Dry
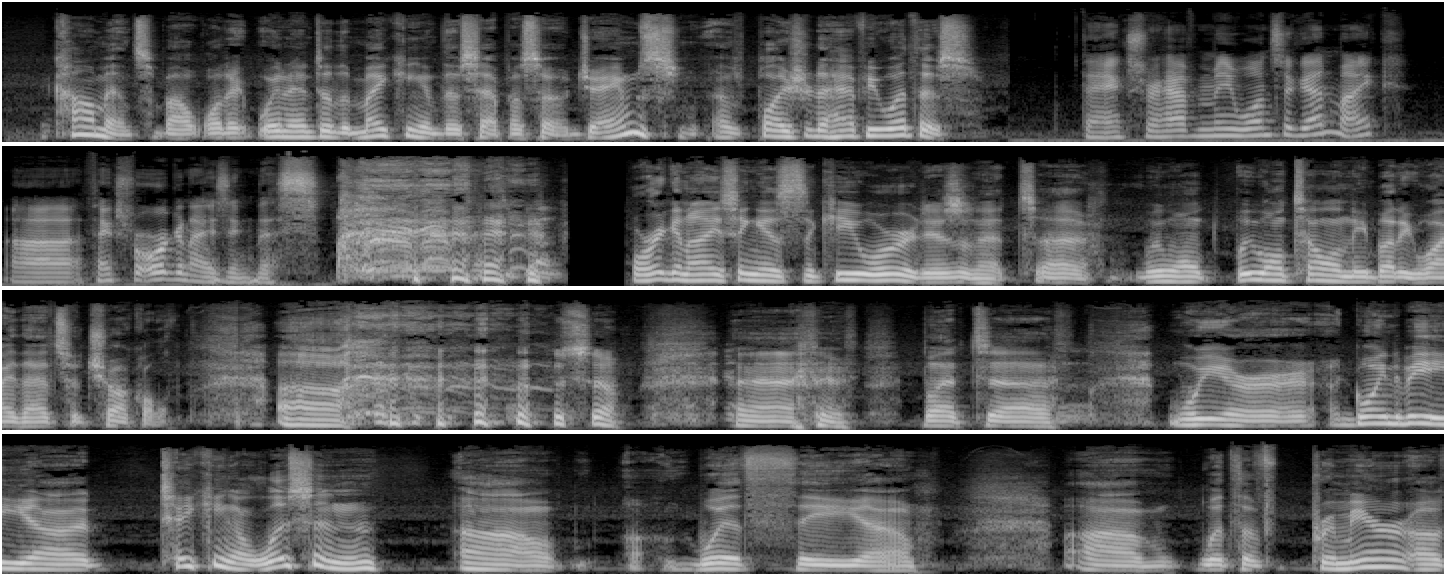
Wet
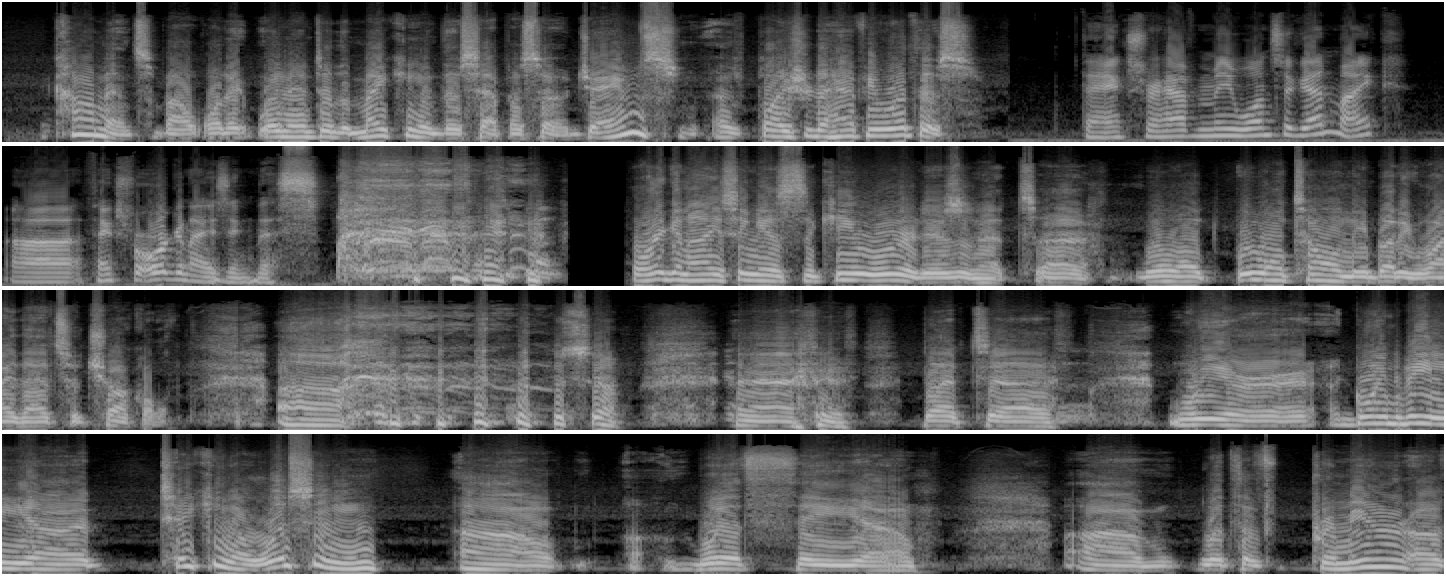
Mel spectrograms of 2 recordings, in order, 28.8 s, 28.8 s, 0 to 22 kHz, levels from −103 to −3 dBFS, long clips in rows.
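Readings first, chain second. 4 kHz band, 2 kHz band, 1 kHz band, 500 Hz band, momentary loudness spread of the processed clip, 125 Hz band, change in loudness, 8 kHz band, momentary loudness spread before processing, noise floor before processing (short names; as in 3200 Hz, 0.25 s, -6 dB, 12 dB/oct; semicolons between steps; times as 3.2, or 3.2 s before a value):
-1.5 dB, -2.0 dB, -2.0 dB, -4.0 dB, 10 LU, -3.5 dB, -3.0 dB, -1.5 dB, 12 LU, -64 dBFS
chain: hard clip -26.5 dBFS, distortion -9 dB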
